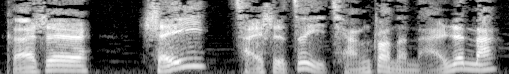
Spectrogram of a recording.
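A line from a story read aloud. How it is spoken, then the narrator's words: Old woman asking loudly. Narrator (Chinese): 鼠姥姥大声的问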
